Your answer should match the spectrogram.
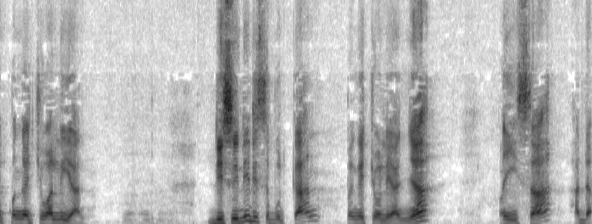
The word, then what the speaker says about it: Isa: Singkatnya, kata Isa nggak boleh dibaca Ise.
